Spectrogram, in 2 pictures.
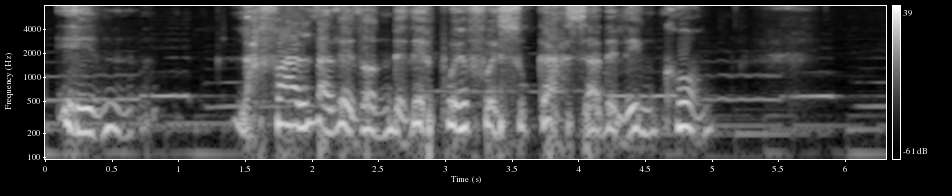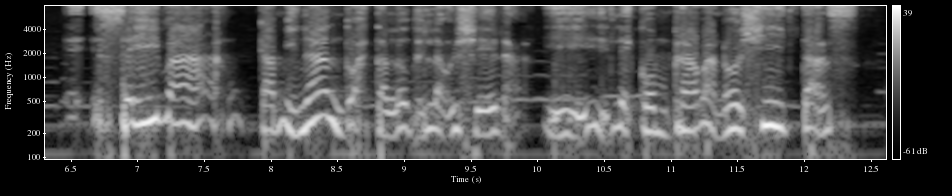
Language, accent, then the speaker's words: Spanish; Salta, Argentina; born there; Yo soy nacida en Salta y nunca se me ha ido la tonada.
